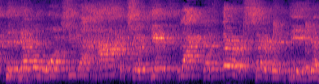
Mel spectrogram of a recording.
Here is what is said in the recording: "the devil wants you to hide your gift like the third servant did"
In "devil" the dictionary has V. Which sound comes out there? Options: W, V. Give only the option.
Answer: V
